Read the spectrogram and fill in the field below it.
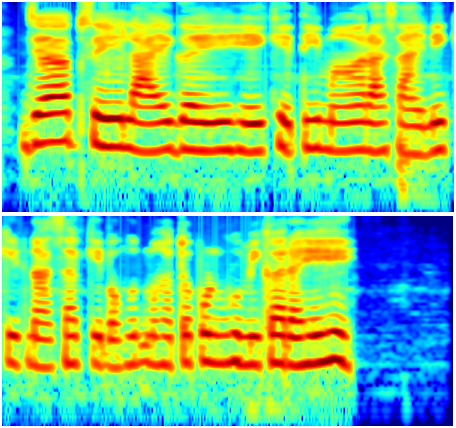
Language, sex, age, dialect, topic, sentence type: Chhattisgarhi, female, 25-30, Western/Budati/Khatahi, agriculture, statement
